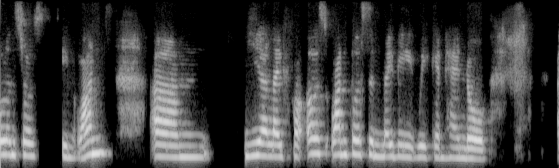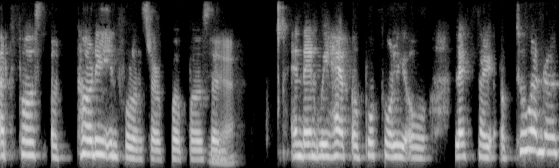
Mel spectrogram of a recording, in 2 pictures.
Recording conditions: video call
